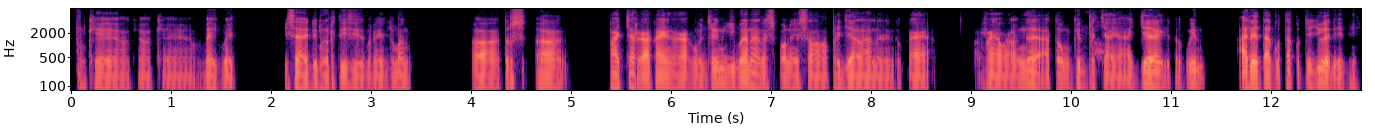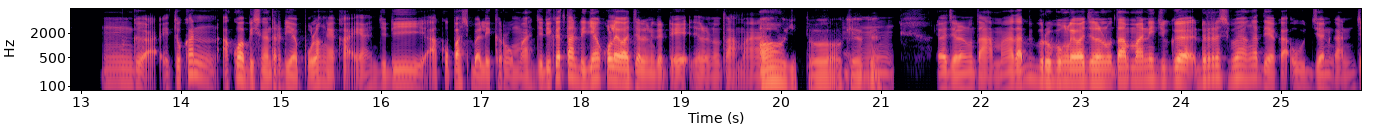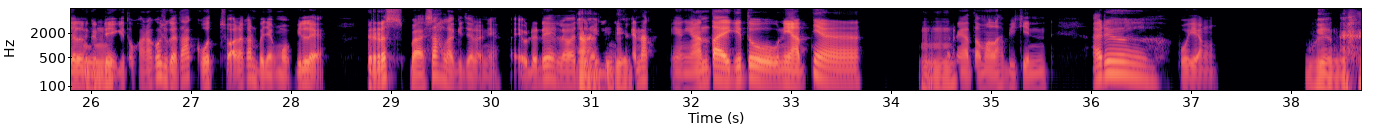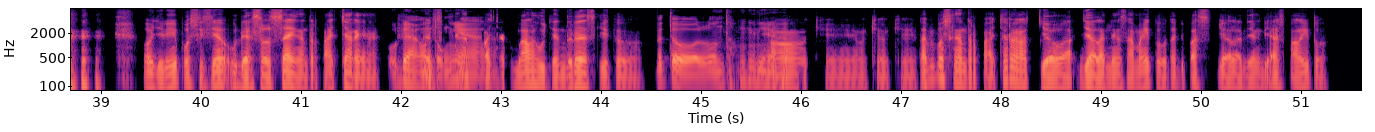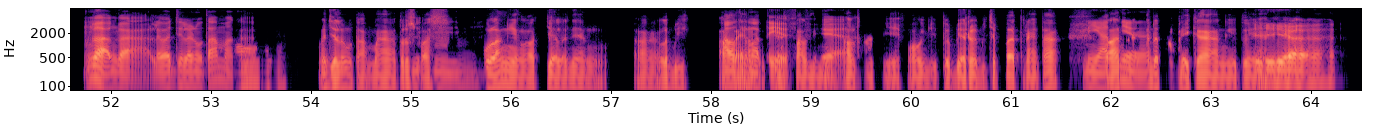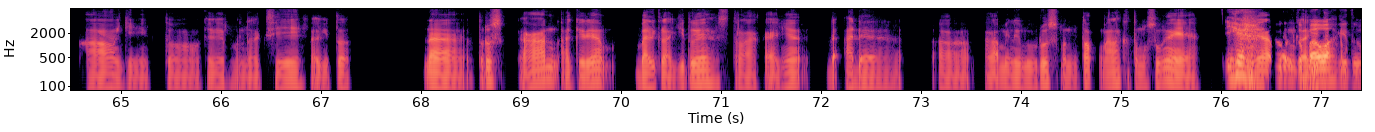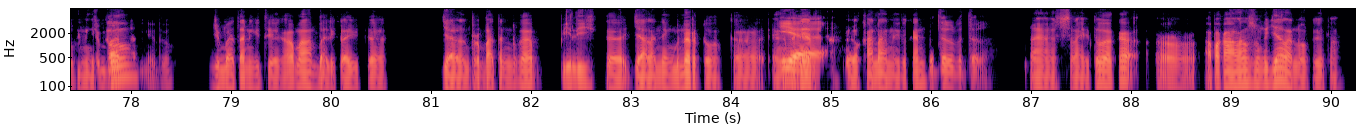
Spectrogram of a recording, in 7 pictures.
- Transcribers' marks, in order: tapping; chuckle; laughing while speaking: "untungnya"; laughing while speaking: "iya"; laughing while speaking: "Iya"
- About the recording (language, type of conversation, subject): Indonesian, podcast, Pernahkah kamu tersesat pada malam hari, dan bagaimana kamu menjaga keselamatan diri saat itu?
